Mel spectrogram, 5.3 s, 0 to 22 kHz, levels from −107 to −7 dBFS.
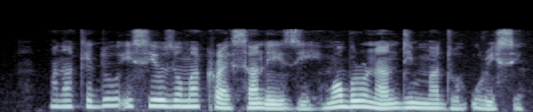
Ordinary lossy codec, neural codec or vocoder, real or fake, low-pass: none; none; real; 7.2 kHz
